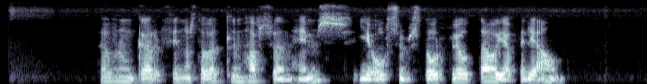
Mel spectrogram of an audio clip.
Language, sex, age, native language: Icelandic, male, 20-29, Icelandic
